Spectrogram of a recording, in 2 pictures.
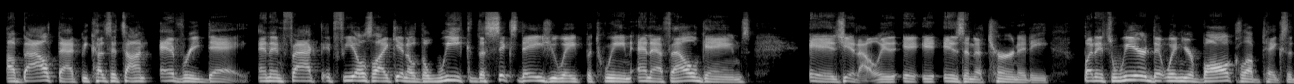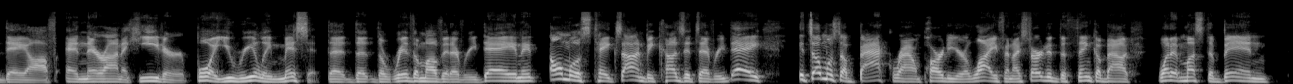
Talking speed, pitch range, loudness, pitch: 215 wpm, 130-170 Hz, -19 LUFS, 150 Hz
